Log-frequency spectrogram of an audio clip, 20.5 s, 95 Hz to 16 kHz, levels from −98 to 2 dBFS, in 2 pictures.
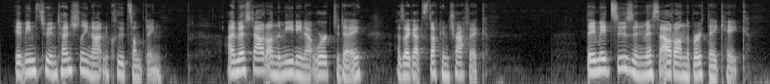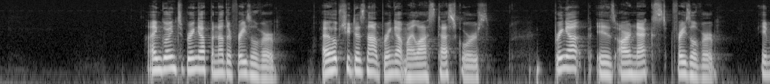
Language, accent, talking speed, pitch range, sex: English, American, 170 wpm, 145-205 Hz, female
